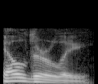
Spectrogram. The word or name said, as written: elderly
